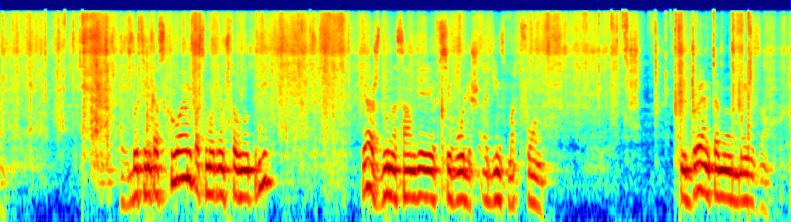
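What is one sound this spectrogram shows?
A utility knife slices through plastic wrapping.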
